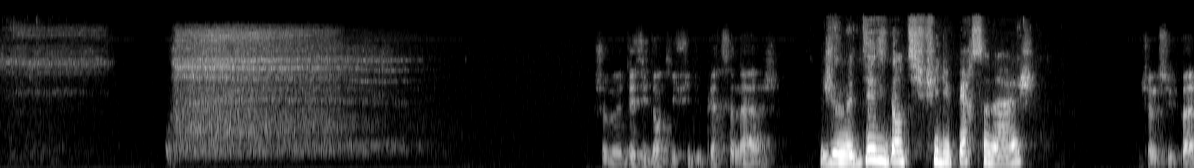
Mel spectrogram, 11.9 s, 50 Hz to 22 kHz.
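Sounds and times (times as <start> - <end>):
single long breath: 0.0 - 4.5
speech: 6.0 - 10.4, 11.4 - 11.9.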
